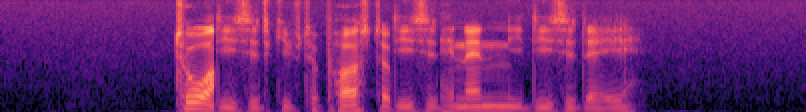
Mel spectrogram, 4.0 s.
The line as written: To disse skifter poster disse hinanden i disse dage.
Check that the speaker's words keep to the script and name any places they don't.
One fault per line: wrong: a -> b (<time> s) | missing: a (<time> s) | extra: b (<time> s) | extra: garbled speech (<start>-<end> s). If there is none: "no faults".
no faults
